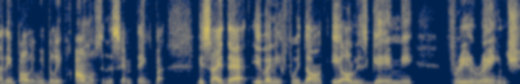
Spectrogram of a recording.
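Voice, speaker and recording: Lively intonation in an Italian accent at a moderate pace, on a very clean recording with a silent background. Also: man, very deep, low pitch for a man. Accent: Italian accent, noticeable. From Italy. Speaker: radio talk show host and minister. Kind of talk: talk radio monologue. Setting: broadcast from a club temple. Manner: halting, self-correcting.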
